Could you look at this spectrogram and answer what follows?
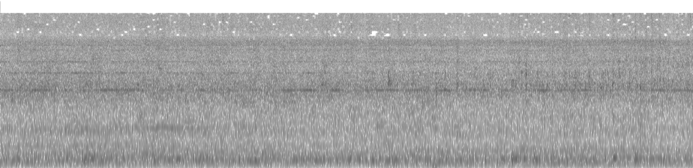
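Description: Steady rush of water pouring and bubbling into concrete fish-rearing tanks, with a continuous high whine from the electric aeration blower running alongside.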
